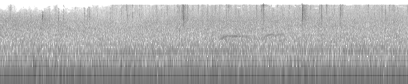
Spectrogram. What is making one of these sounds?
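Footsteps crunch softly on gravel.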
